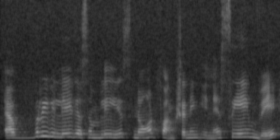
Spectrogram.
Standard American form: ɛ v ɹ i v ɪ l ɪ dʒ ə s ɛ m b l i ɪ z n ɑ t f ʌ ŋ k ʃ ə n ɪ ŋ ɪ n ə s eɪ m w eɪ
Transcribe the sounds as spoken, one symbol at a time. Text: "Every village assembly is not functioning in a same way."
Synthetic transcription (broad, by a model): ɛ v ɹ i v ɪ l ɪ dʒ ə s ɛ m b l i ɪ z n ɑ t f ʌ ŋ k ʃ ə n ɪ ŋ ɪ n ə s eɪ m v eɪ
